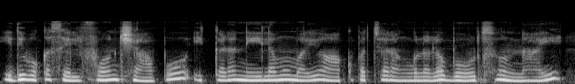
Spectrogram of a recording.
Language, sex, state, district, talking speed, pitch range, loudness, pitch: Telugu, female, Telangana, Komaram Bheem, 125 wpm, 185-215 Hz, -14 LUFS, 200 Hz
